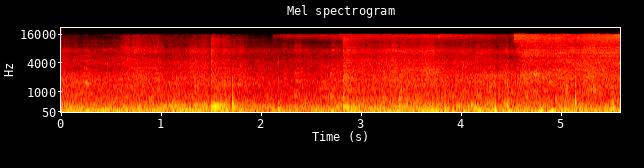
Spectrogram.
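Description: CSX tank-car train creeping past at a crawl: a steady low rumble of rolling wheels, with irregular clunks over the rail joints and a few short, faint squeaks.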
